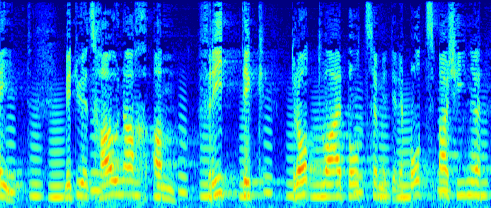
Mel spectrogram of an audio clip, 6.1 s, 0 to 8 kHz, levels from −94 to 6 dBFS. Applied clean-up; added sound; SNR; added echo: none; Musical instrument; 9 dB; none.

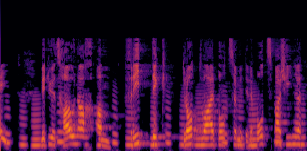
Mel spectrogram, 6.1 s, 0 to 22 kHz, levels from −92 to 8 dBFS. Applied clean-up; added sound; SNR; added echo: classical method Wiener filter.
